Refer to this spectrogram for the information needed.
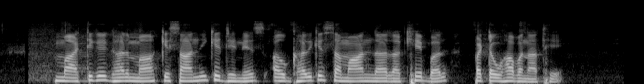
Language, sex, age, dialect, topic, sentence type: Chhattisgarhi, male, 18-24, Central, agriculture, statement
